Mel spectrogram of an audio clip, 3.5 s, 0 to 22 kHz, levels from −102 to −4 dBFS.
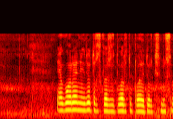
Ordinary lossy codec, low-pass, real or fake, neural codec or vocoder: none; none; fake; codec, 16 kHz, 8 kbps, FunCodec, trained on LibriTTS, 25 frames a second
